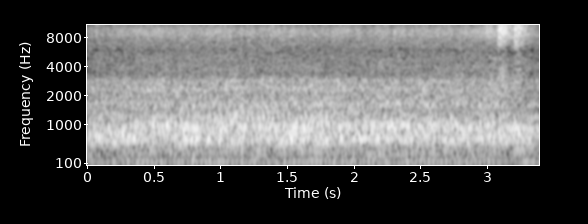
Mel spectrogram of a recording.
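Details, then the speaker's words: Electric fan after replacing its bushings with bearings, rear cover off: even steady low hum, no more dry-bushing scraping on the shaft; normal running after repair. "Já não tem mais aquele barulho de como se fosse bucha seca raspando no eixo, né? Vejam que já está resolvido aqui o nosso problema, ó."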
